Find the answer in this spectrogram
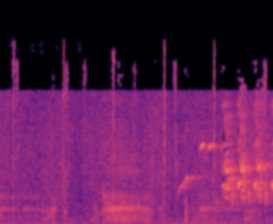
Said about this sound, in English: So the birds I saw, they flew away. They were doves. Not much more exciting than crows, I guess.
